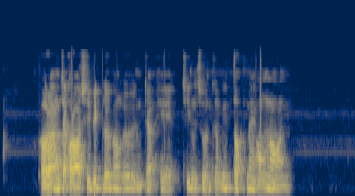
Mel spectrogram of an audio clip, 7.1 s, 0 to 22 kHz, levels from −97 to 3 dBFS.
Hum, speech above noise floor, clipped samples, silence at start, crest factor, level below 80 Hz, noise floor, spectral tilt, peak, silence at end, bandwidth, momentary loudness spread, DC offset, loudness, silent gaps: none; 54 dB; under 0.1%; 0.8 s; 18 dB; -52 dBFS; -72 dBFS; -7.5 dB/octave; -2 dBFS; 1.3 s; 7.4 kHz; 13 LU; under 0.1%; -19 LUFS; none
